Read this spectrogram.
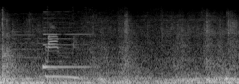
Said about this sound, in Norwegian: Jeg tok heisen ned.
